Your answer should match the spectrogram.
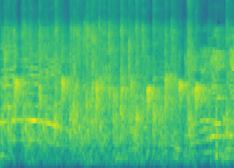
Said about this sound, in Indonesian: Kasih tepuk tangan untuk kelompok Ainur.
